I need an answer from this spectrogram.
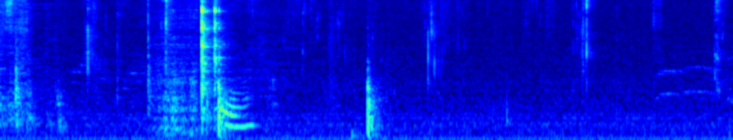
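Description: Close-up eating sounds: a person chewing and smacking on shrimp and vegetables in coconut-milk sauce, eaten by hand. There are a few sharp clicks, the loudest about a second and a half in, and another near three seconds.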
